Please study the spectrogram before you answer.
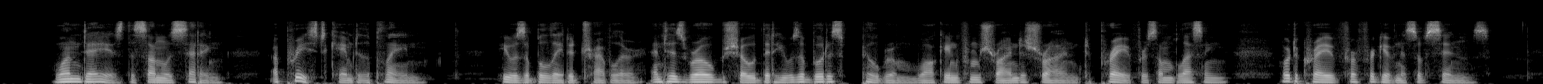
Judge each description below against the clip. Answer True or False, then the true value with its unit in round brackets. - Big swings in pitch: False (3.7 semitones)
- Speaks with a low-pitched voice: True (100 Hz)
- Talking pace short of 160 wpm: False (175 wpm)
